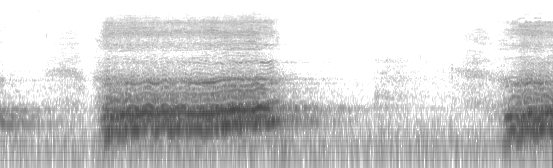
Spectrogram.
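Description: A choir sings together in long held phrases, echoing in a large hall.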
